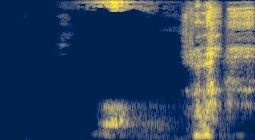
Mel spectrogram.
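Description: A young woman gasps in fear.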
